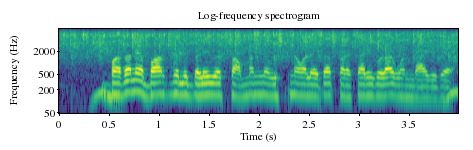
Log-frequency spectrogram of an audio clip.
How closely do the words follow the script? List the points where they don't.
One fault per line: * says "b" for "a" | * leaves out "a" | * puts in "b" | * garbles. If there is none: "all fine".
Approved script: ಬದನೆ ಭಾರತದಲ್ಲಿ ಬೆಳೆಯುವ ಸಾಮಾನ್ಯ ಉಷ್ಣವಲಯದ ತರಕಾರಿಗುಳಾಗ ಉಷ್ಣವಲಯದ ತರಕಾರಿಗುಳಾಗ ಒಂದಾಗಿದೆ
* leaves out "ಉಷ್ಣವಲಯದ ತರಕಾರಿಗುಳಾಗ"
